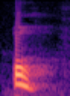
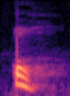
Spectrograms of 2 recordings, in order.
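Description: No difference in how they are said.

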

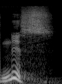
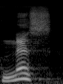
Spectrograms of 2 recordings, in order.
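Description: First: The ending is pronounced 'nis'. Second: The ending is pronounced 'ness'. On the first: The speaker calls it right. "but it is nis" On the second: The speaker calls it wrong. "It is not ness"

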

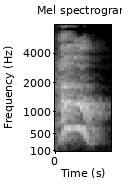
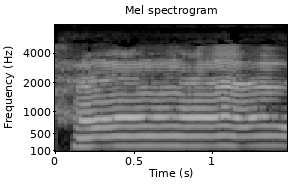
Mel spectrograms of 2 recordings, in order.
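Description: First: It is said fast. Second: It is said slowly.

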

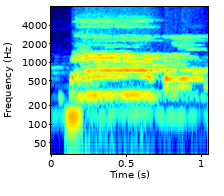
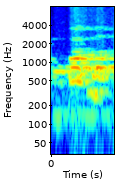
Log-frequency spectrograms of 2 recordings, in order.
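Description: First: The vowels are stretched out long. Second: The vowels are short and said quickly. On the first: The speaker calls it wrong. "এভাবে টানলেন ... ভুল হলো" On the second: The speaker calls it right. "এটা তো দ্রুত বলে ফেলা যায়"

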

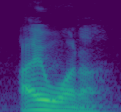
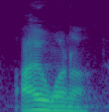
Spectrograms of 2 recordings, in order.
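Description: Both takes have the same delivery.

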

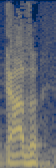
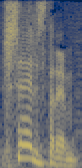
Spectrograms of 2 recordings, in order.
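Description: First: The name begins with a K sound. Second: The name begins with an Sh sound. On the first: This is how the press usually says the name. The speaker calls it wrong. "Κάλστρομ και Κάλστρομ" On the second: This is how the player says his own name. The speaker calls it right. "Σέλστρεμ λέγομαι"

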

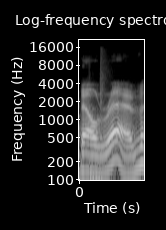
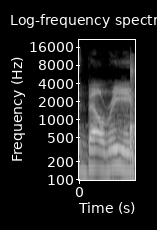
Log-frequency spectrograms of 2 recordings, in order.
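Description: First: The name is pronounced with French sounds. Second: The name is pronounced with English sounds. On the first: The speaker calls it right. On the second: The speaker calls it wrong.

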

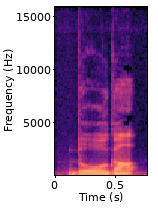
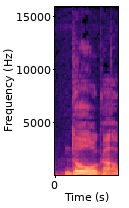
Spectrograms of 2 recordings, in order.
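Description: First: The pitch stays flat with no drop. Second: The pitch is high at the start, then drops. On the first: The speaker calls it right. "don't have an accent, so they're also heibang" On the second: The speaker calls it wrong. "with the accent, excuse me, at the beginning of the word"

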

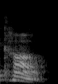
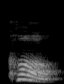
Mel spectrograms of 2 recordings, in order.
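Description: First: The vowel is an open 'ah' sound. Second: The vowel is a rounded 'oh' sound. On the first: The speaker calls it wrong. "You don't say kal" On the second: The speaker calls it right. "So we say call"

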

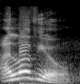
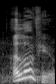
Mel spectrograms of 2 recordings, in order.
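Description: First: It is said warmly and sincerely. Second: It is said grudgingly and dismissively.

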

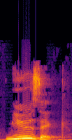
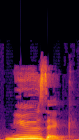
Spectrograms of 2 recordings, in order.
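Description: The two takes are said the same way.

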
